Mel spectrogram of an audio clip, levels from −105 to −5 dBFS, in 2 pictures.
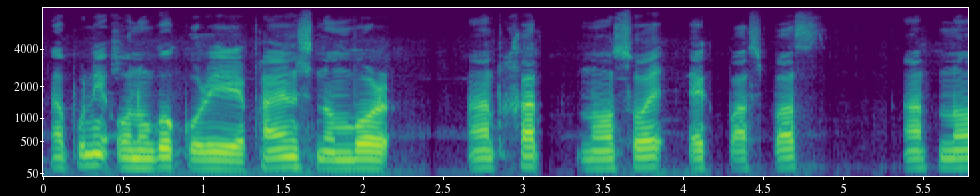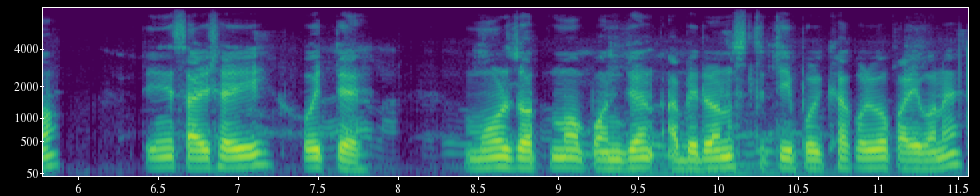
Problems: constant background noise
